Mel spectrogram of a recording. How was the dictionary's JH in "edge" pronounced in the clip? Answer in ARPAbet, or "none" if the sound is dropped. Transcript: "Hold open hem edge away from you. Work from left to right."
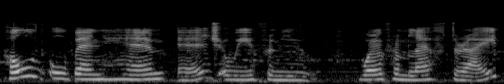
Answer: JH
